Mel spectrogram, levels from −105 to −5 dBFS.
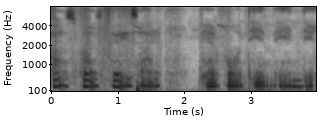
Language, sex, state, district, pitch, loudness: Hindi, female, Arunachal Pradesh, Papum Pare, 225 Hz, -19 LUFS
